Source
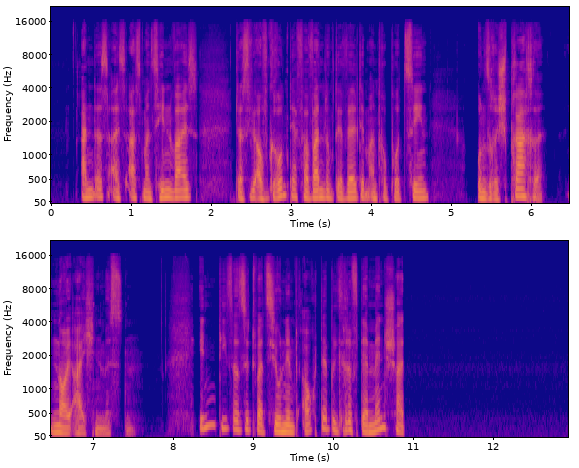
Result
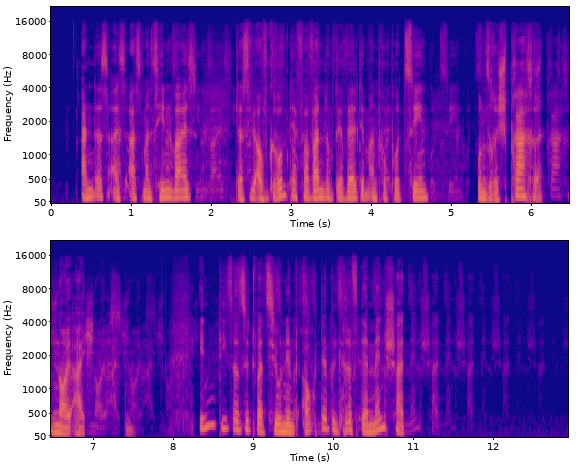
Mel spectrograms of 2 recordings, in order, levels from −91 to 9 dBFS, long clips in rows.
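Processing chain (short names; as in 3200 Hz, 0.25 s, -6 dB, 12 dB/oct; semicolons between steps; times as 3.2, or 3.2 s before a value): 6.89–7.39 Chebyshev band-pass 860–3700 Hz, order 2; thinning echo 0.442 s, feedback 58%, high-pass 1000 Hz, level -16 dB; gain -4 dB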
